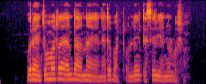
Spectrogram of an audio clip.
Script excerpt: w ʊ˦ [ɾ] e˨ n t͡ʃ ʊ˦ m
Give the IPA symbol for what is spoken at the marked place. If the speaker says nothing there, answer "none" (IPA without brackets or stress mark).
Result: ɾ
